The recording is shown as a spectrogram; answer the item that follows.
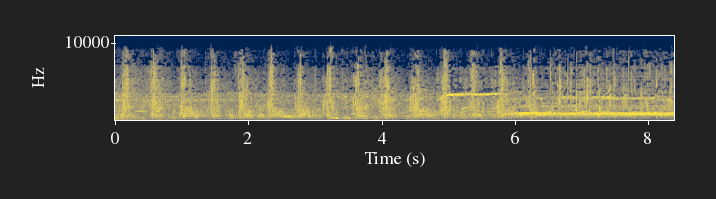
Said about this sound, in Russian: Народ пришел к зданию администрации и стал скандировать: Дегтярев, выходи!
